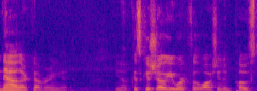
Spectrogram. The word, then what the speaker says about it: Khashoggi: More I mean, so now, like since that guy, I don't know how to pronounce his name. Khashoggi.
